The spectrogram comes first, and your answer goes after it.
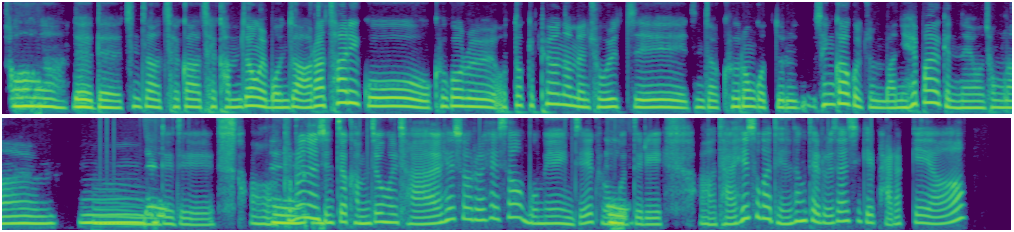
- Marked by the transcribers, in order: distorted speech
- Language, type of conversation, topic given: Korean, advice, 감정이 억눌려 잘 표현되지 않을 때, 어떻게 감정을 알아차리고 말로 표현할 수 있을까요?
